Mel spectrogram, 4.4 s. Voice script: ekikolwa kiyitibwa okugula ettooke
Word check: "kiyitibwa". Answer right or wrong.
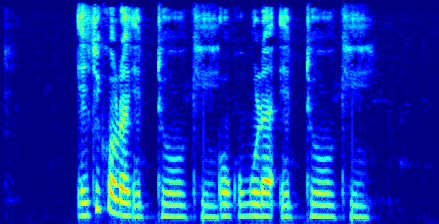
wrong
